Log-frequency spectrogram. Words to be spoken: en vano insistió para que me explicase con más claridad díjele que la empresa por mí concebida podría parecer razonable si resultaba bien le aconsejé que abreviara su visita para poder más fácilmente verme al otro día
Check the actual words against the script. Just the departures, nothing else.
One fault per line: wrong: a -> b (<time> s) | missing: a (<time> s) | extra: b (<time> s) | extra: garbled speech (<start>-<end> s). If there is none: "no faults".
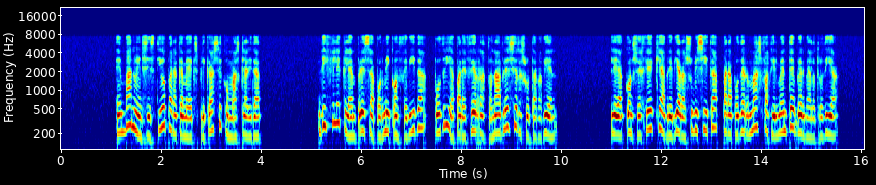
no faults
